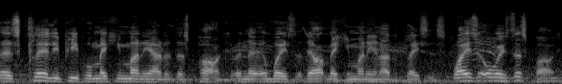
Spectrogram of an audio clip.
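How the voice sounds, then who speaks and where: Over noticeable background noise, a man of medium pitch talks at a very fast pace with hardly any pauses. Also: ordinary pitch variation. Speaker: local resident. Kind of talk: vox pop interview.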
